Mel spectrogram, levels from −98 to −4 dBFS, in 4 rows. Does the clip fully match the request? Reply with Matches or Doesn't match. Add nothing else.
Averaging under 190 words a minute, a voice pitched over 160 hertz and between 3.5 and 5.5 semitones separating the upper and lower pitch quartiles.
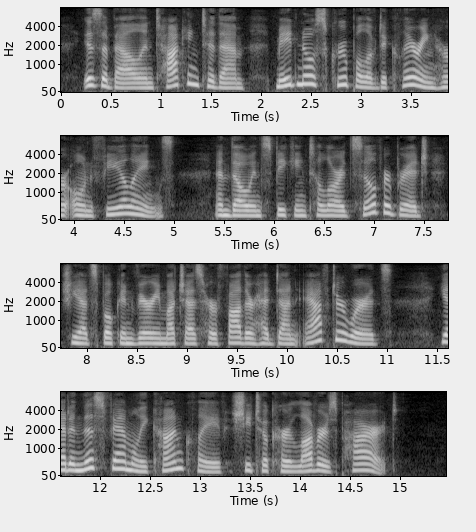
Matches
